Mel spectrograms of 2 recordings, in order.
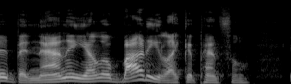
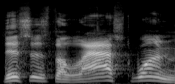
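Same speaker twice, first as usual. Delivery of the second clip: louder, firm last warning; stern teacher warning; 4 semitones higher, 8 dB louder than usual. A narrator's reading. Teacher handing Mimi her last pencil, loud and stern. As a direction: lay down the law. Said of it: "he said".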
